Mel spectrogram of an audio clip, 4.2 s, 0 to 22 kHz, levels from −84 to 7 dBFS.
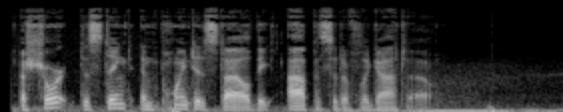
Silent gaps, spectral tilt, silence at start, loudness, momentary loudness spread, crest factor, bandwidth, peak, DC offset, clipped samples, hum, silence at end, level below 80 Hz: none; -4 dB/octave; 0.1 s; -21 LUFS; 14 LU; 20 dB; 16.5 kHz; -2 dBFS; under 0.1%; under 0.1%; none; 0 s; -34 dBFS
